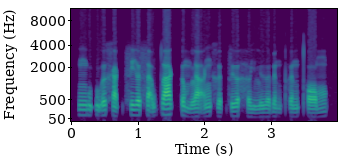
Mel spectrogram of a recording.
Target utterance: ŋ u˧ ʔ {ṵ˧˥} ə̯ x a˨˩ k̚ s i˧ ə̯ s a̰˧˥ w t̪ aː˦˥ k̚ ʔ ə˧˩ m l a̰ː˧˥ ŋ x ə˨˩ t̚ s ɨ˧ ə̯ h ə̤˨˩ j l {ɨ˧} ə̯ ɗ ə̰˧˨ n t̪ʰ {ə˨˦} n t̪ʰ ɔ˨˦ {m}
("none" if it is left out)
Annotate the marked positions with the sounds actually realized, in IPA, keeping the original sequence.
ṵ˧˥, ɨ̤˨˩, ə˨˦, m

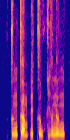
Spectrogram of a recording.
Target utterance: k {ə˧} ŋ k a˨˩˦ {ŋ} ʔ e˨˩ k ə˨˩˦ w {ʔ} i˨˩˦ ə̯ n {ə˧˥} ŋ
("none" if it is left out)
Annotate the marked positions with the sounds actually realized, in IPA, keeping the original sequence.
ə˧˥, m, k, ə˧˥

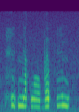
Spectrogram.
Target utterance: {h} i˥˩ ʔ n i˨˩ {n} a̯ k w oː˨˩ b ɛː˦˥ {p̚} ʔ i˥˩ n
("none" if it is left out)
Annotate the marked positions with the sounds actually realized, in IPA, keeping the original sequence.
h, none, p̚

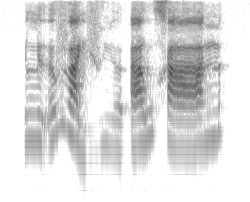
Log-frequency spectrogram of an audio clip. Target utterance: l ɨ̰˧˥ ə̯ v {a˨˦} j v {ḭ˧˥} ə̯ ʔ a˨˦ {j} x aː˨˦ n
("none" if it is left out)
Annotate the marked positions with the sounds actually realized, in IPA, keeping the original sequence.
a˧˩, i̤˨˩, w

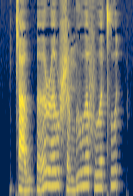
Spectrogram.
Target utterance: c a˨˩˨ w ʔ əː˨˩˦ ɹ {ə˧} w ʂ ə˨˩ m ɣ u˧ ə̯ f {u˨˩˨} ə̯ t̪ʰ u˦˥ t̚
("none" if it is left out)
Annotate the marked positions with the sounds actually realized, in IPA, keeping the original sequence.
ə˧, u˧

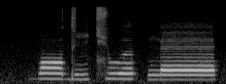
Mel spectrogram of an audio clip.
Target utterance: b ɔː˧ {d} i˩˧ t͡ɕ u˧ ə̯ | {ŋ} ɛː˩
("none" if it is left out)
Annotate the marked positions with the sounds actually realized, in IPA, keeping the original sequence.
d, ŋ

